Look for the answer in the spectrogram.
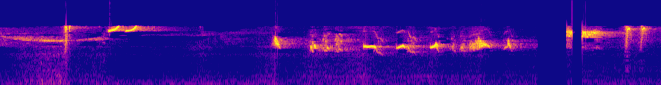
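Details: Orange-headed thrush singing a varied run of clear, high whistled phrases, some slurred and warbling, others sharp and brief, delivered in quick succession with a short silent break near the end.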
